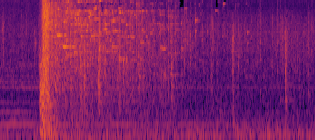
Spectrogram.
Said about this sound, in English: You know, we mashed the window out, broke all the glass out, and one of those guys pulled this guy out of his car.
